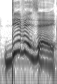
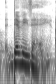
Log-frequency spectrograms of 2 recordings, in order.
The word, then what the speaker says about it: DeVise: I don't know if you're French, but I have French people on, with French names, and I pronounce it the French way, and then that turned out to be wrong. So I love it. It's much more elegant. Daniel DeVise.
